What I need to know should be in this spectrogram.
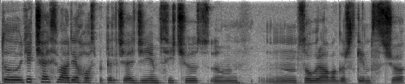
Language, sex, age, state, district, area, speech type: Kashmiri, female, 30-45, Jammu and Kashmir, Srinagar, urban, spontaneous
